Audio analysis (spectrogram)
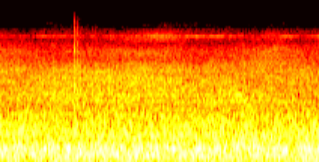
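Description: An Air Canada airliner's engines roar at Raleigh-Durham International Airport, a loud, steady, broadband drone close by with no break.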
